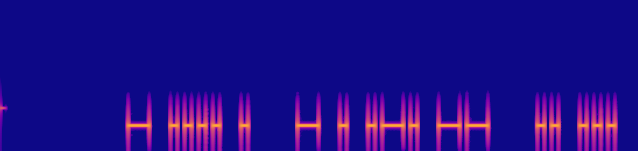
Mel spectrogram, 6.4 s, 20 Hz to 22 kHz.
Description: Morse code, heard as a keyed tone, about 17 wpm, 700 Hz. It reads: THE TERM IS
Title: Sentences from Top 900 Words 17wpm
